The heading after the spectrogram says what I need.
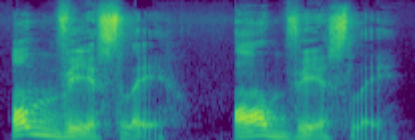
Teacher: so we pronounce obviously with a first syllable stress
